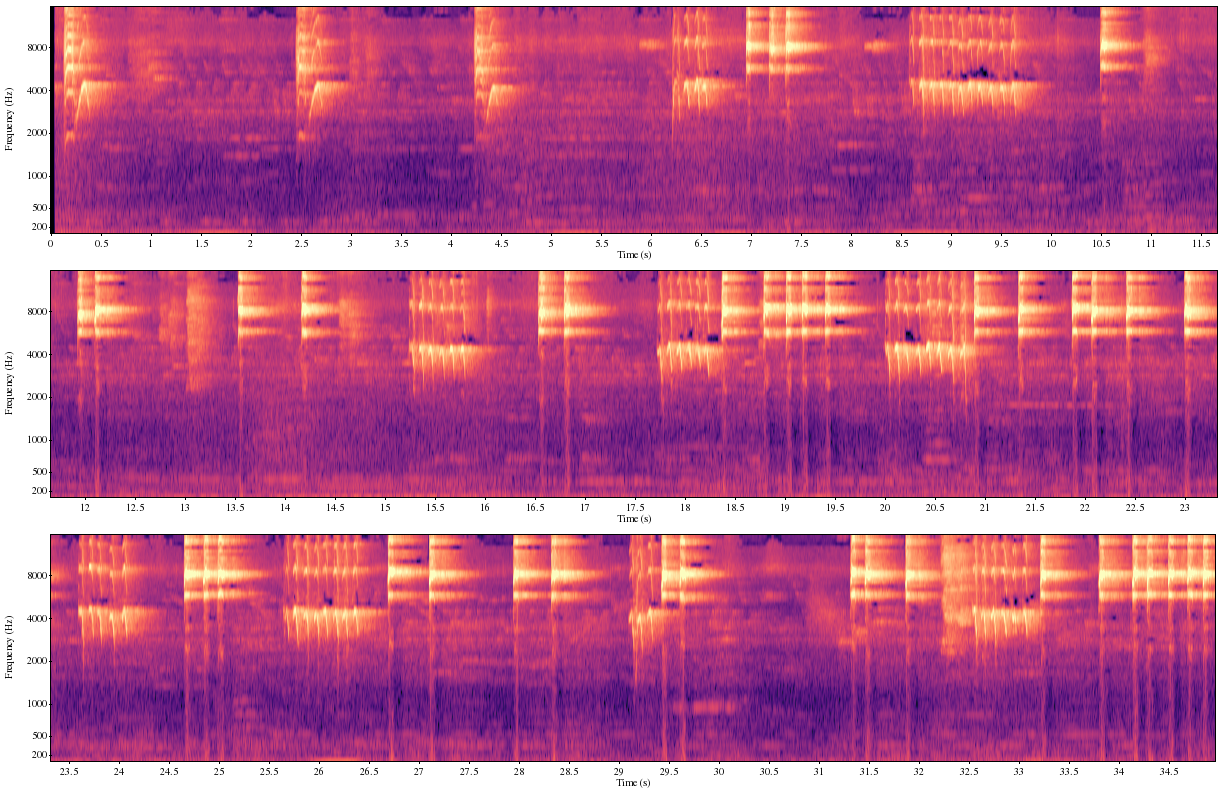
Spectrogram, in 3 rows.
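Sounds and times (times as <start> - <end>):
sunbird singing trilled phrases: 8.6 - 9.9, 16.6 - 27.4, 28.0 - 30.1, 31.3 - 34.9.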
